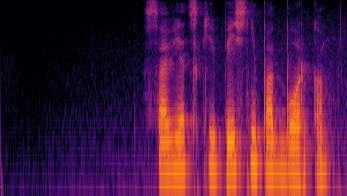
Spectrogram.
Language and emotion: Russian, neutral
